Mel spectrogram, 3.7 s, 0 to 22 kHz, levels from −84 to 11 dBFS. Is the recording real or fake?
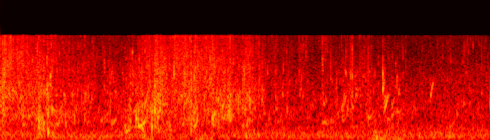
real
